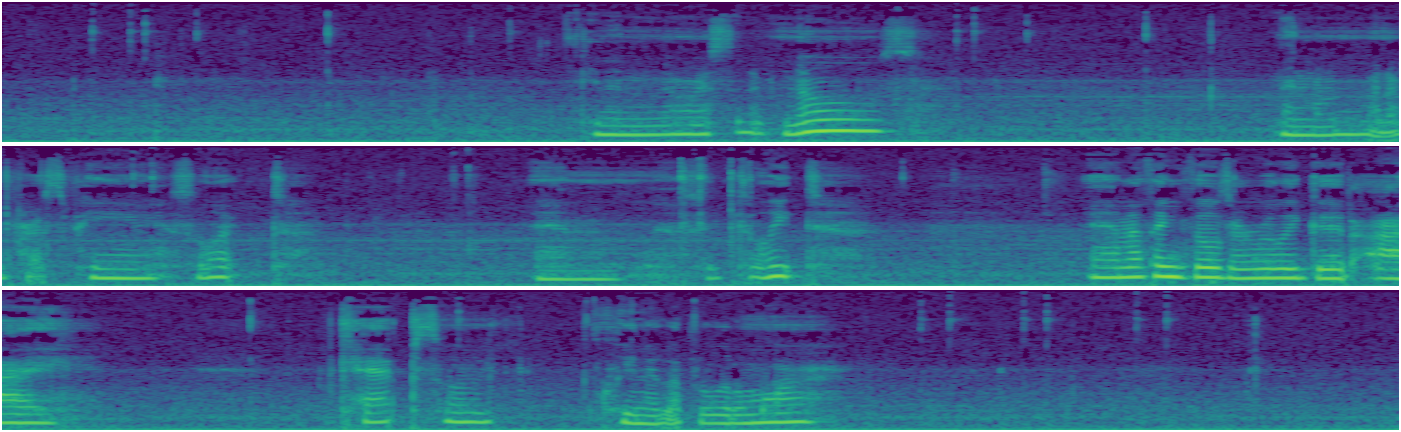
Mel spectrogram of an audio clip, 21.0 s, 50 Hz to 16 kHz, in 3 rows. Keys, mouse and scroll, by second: 2.2 c, 7.1 p, 8.9 Tab, 10.5 Delete, 11.3 middle drag, 15.7 Tab, 16.5 Tab.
